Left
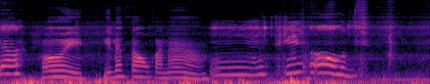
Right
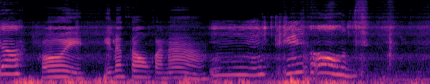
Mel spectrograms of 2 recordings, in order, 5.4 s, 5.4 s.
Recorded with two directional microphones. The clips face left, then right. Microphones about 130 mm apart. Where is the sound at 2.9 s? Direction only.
50° left (ahead or behind).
